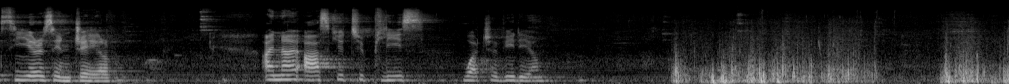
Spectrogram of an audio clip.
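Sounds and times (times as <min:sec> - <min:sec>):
flag flapping in strong wind: 0:06.7 - 0:10.0.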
